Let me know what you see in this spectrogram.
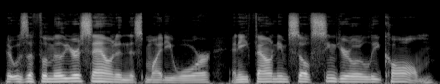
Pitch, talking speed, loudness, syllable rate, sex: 115 Hz, 220 wpm, -19 LUFS, 5.6 syllables/s, male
